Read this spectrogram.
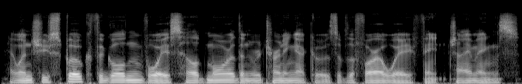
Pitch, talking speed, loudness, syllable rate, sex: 90 Hz, 205 wpm, -17 LUFS, 5.2 syllables/s, male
